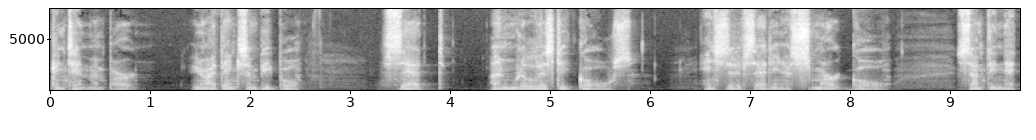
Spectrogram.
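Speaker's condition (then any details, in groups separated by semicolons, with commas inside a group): Throat cancer; came through it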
